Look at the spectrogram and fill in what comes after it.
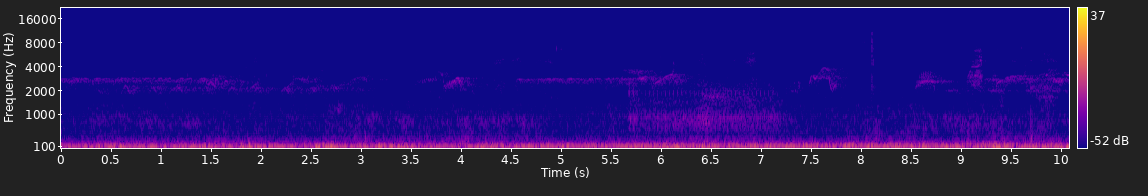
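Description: Wild birds singing, with repeated high held whistles and short slurred phrases, over a steady low rumble. A short burst of noise comes about six seconds in.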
